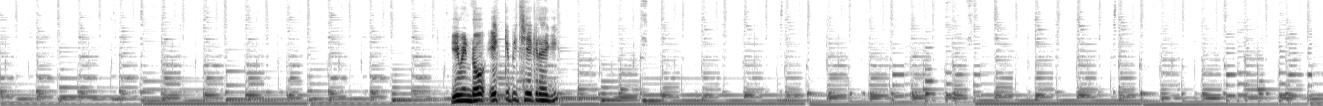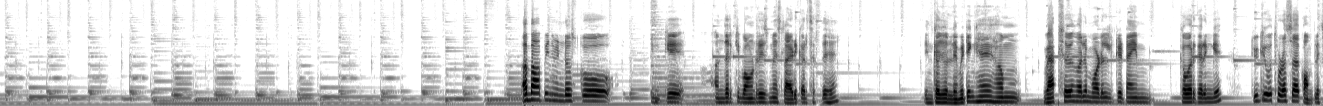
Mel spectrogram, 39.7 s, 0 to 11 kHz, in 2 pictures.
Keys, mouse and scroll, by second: 0.3 middle click, 1.1 scroll up 1, 1.3 scroll down 1, 1.8 middle click, 1.9 middle click, 2.2 scroll down 1, 3.2 click, 4.1 right click, 4.5 scroll down 1, 4.5 scroll up 1, 5.0 scroll down 1, 5.6 scroll down 1, 7.3 scroll down 1, 7.4 click, 7.6 scroll up 1, 8.2 scroll up 1, 9.3 scroll down 1, 9.9 middle click, 9.9 scroll down 1, 10.9 middle click, 11.1 scroll up 1, 11.3 scroll down 1, 11.8 middle click, 12.2 middle click, 12.5 scroll down 1, 13.7 click, 15.0 scroll up 1, 15.5 scroll down 1, 17.1 click, 17.3 scroll up 1, 18.4 middle click, 18.9 middle click, 19.1 scroll down 1, 22.0 scroll up 1, 24.0 scroll up 1, 24.1 click, 25.0 middle click, 26.3 middle click, 27.1 middle click, 27.2 scroll down 1, 27.4 scroll up 1, 28.2 scroll up 1, 28.3 scroll down 1, 29.3 click, 32.2 click, 32.7 click, 33.1 scroll down 1, 33.3-33.7 scroll up 2, 33.4 middle click, 33.5 middle click, 35.0 click, 37.7 ctrl+click, 38.0 ctrl+click, 38.0 scroll down 1, 38.3 middle click, 39.0 scroll down 1, 39.3 click.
